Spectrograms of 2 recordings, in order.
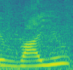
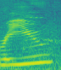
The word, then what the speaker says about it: Ryu: Also, that movie is the reason why I used to say Rayu instead of Ryu cuz in that movie they pronounced it rayu and it was the first time I had ever heard it.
